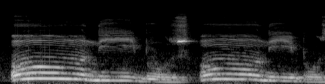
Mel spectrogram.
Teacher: A sílaba tônica aqui é a antepenúltima. Logo é uma proparoxítona.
